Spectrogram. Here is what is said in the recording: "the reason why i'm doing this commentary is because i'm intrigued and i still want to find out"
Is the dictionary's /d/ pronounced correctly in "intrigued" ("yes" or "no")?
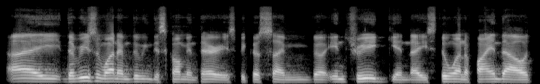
no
